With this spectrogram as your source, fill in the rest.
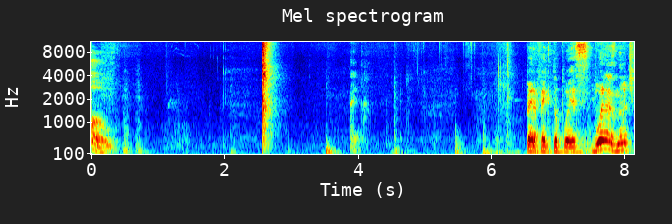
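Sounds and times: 
single hand clap for recording sync: 0:02.6 - 0:02.9
speech: 0:06.5 - 0:08.1.

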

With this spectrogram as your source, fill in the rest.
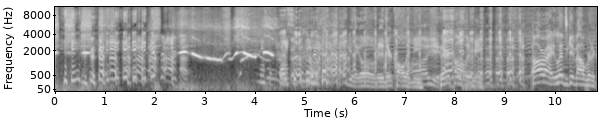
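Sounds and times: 
person whistling: 0:00.0 - 0:01.1, 0:02.0 - 0:04.9
people laughing: 0:00.0 - 0:10.0
speech: 0:00.2 - 0:02.9, 0:03.6 - 0:10.8.

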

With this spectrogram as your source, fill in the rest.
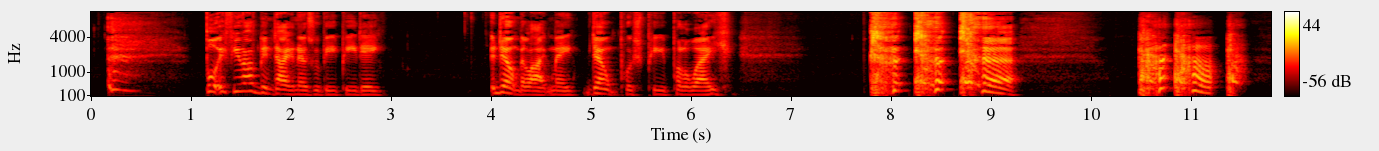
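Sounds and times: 
person coughing harshly: 0:00.2 - 0:00.5, 0:07.8 - 0:09.3, 0:10.5 - 0:11.7
speech: 0:01.2 - 0:03.0, 0:04.0 - 0:06.7, 0:08.9 - 0:09.4, 0:10.5 - 0:11.4.

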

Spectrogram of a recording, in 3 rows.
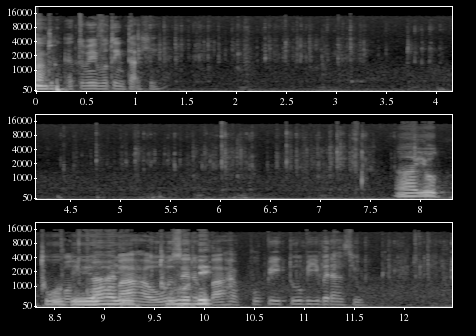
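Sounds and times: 
speech: 0:00.1 - 0:01.4, 0:07.8 - 0:11.7
typing on a computer keyboard: 0:01.2 - 0:07.6, 0:11.4 - 0:12.4.

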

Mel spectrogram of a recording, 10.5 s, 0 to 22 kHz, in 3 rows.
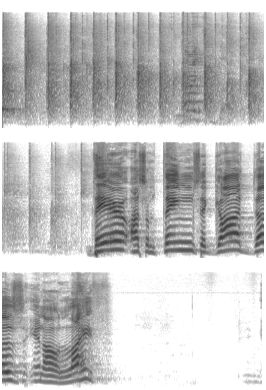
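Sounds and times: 
audience clapping hands: 0:00.0 - 0:04.9
speech: 0:04.7 - 0:08.3.

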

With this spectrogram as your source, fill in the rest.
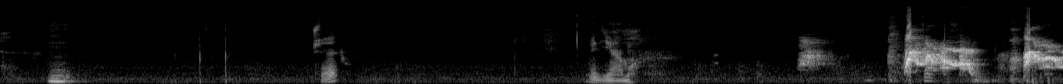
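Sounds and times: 
speech: 0:00.5 - 0:00.8, 0:03.2 - 0:03.5, 0:05.9 - 0:06.5
dog barking and growling: 0:08.0 - 0:10.6.

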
